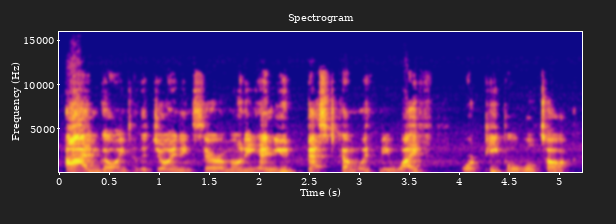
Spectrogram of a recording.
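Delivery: ordinary delivery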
